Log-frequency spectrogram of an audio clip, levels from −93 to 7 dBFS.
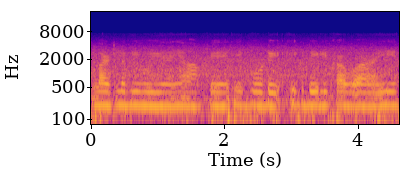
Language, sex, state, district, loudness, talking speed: Hindi, female, Haryana, Rohtak, -18 LUFS, 180 wpm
